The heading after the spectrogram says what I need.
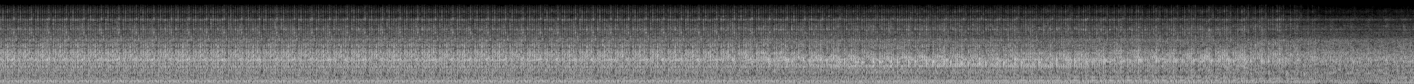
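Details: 2003 Ford F-250 6.0L Powerstroke diesel during startup testing: uneven, loping idle, about three pulses a second that stumble now and then; rough idle, possibly a misfire.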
